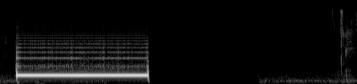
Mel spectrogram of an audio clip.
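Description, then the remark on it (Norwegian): A single steady, buzzy ringback tone sounds on a phone line for over a second as a call to a girl's father goes unanswered, then cuts off into near silence with faint rustling at the end. “Men han eh, tok ikke telefonen.”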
